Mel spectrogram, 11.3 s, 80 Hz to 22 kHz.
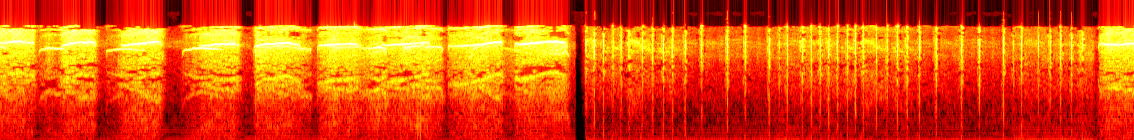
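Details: Swiftlet lure track, the style called LIUR 77, used to draw swiftlets: long high buzzy chirps with short gaps between them, then a fast run of sharp dry clicks over a low steady hum.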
